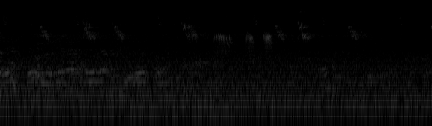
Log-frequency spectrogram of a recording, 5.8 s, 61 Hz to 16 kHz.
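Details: Southern martin (Progne elegans) in Córdoba, December 2011, giving short, bright chirps in irregular bursts, some slightly rough, over steady background noise with a low murmur that may be distant voices.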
